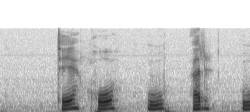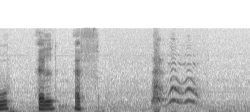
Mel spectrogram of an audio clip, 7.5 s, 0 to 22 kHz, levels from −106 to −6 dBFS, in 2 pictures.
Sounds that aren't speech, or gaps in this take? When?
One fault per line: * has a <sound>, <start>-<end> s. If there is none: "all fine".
* has a bark, 6.0-6.8 s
